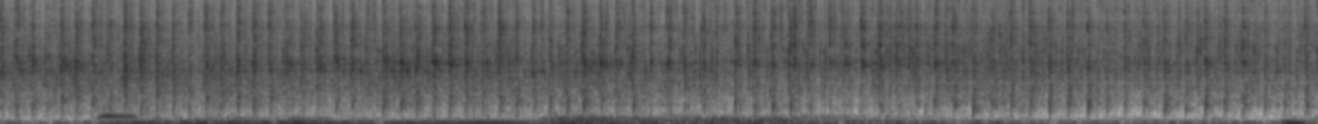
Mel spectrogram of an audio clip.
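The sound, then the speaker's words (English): A cocktail shaker holding a cocktail made with cream is shaken hard and steadily for over ten seconds, ice rattling in a fast, dense stream of sharp clicks over a faint low hum. “A little extra shake there because it's that cream. You want to be able to mix everything in there, right?”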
